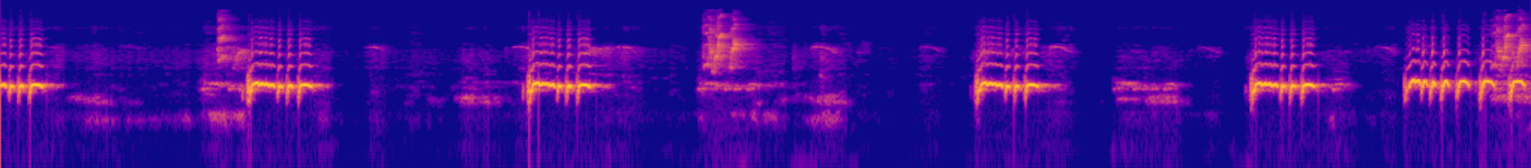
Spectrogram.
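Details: Zebra dove calls used as a lure for trapping wild birds: rhythmic bursts of rapid, stuttering, ringing notes, repeated roughly every two seconds, with brief sharper high accents between phrases and otherwise silent background.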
